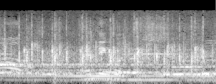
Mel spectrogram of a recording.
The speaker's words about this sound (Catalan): Benvinguts a tots i un fort aplaudiment.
